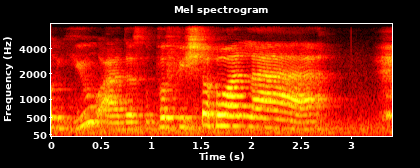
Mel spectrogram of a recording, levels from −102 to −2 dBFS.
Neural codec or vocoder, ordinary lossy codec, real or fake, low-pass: none; none; real; 7.2 kHz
